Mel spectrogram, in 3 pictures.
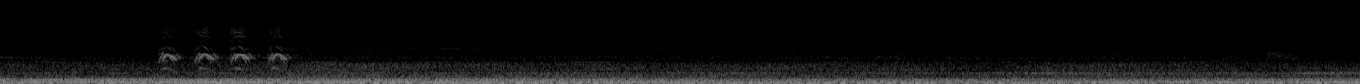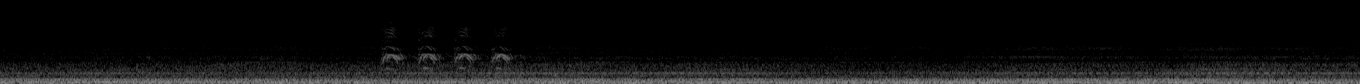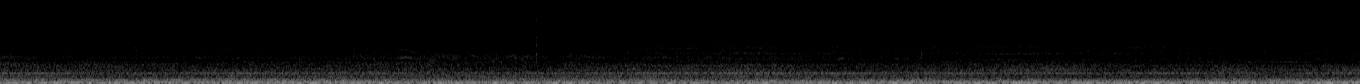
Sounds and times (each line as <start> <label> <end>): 0.0 Departing ferry 40.8
1.6 Crows caw 3.0
17.4 Crows caw 18.8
